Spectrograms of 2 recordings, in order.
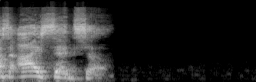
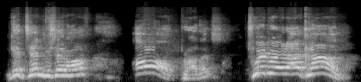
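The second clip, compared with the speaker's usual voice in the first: sponsor shout; 5 semitones higher than usual. Acted. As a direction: sell it like a TV pitchman yelling the brand. Hyped sponsor plug shout.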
